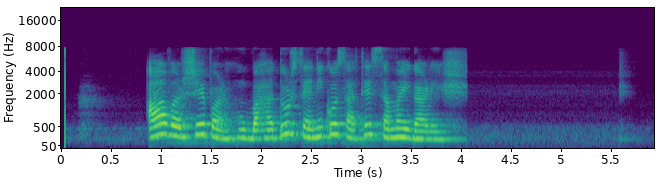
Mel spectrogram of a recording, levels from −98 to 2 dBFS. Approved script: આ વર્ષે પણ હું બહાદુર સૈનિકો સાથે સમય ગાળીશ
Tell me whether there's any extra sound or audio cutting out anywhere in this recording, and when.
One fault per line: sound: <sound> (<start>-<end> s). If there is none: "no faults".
no faults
